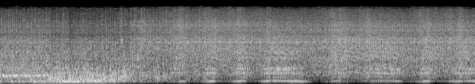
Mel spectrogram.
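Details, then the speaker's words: Worn demolition-derby Lexus engine after a race, smoking, misfiring, possibly low on fluids, after an additive was put in: revs rise and fall lazily with a wavering, uneven drone and never climb cleanly; engine will not rev out. "It just wants to chill out and relax. It doesn't even want to rev out."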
